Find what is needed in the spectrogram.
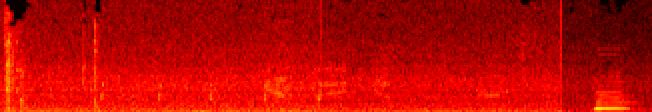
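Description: Car turn-signal indicator ticking faintly and regularly over a steady low rumble, then a short car-horn beep near the end.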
